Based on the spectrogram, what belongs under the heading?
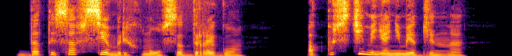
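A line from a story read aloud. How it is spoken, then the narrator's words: Angry hiss. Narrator (Russian): зашипела на него Ирис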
